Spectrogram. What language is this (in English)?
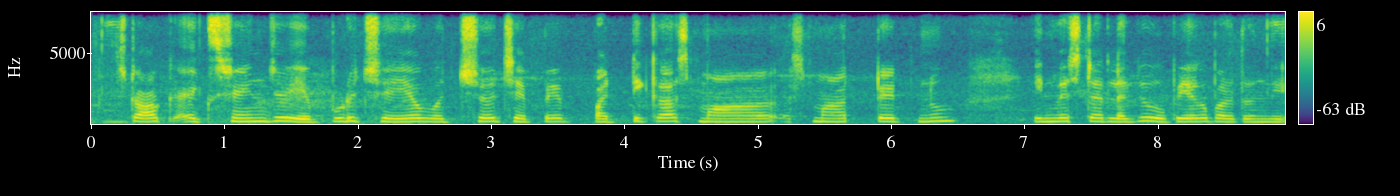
Telugu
